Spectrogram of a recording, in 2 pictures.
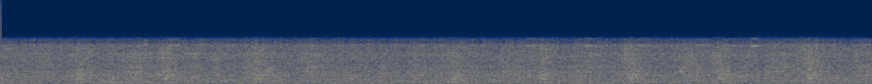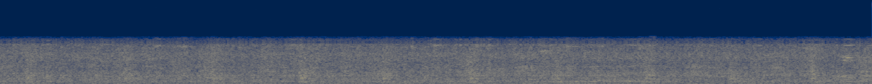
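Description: Rollmac Uniroll SP doctor blade coating machine running, a steady mechanical hum of its rollers and drive with faint irregular ticking over it.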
